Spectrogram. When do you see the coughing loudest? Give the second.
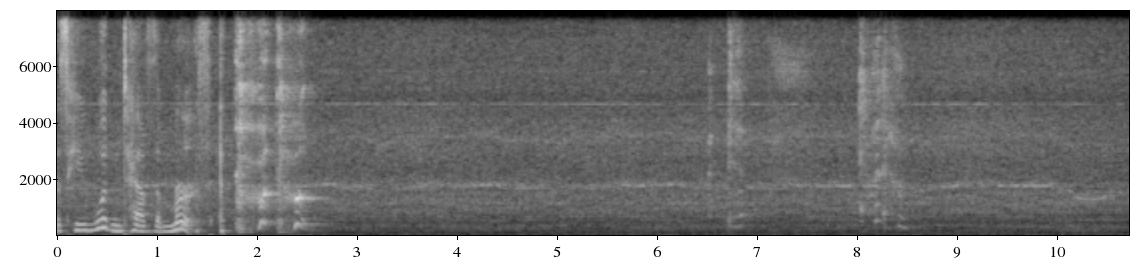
2 s.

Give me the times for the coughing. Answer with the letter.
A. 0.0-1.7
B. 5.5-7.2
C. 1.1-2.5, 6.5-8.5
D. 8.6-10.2
C.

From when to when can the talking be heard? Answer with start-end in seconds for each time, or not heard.
0.0-1.7.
